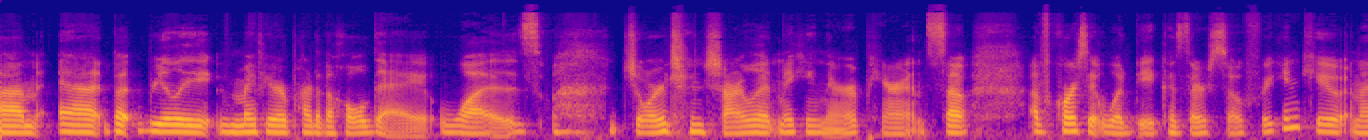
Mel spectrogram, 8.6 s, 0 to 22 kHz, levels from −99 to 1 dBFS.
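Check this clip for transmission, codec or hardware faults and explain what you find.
Two linked faults stem from a timing mismatch across the link.

Clock drift between sender and receiver runs through the whole clip. The sender's clock runs roughly 4 percent fast, so the receiver's jitter buffer keeps overfilling. To stay in step, the receiver must keep discarding short stretches of speech, which sounds like small, irregular timing stumbles.

Repeated timing corrections run from 0.11 s to 8.55 s. The receiver trims short pieces, all in the same direction, which pushes effective playback to 104 percent speed. The cuts are small and unevenly spaced, so the speech has a slightly hurried, unsteady tempo with faint hiccups.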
